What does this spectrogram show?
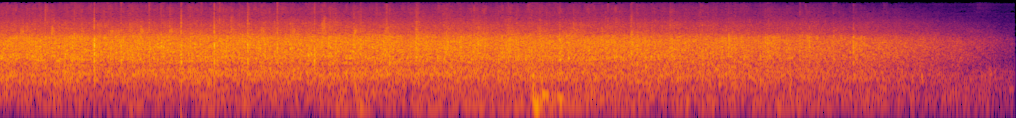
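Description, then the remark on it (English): Sustained audience applause at the Buffalo Convention Center for Mrs. Mary Wilson and members of the Ralph C. Wilson Foundation, a dense steady wash of many hands clapping at a loud level throughout, gradually tapering off in the final couple of seconds. “Wilson Foundation another great big round of applause.”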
